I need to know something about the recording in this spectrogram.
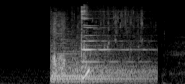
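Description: White Burgundy wine pours into a glass: a steady, bright splashing stream lasting about a second, with a faint rising ring as the glass fills, then it stops abruptly.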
